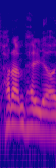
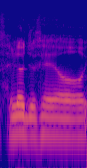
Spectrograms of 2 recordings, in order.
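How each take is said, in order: First: It is said in a desperate voice. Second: It is said calmly and plainly.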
